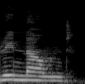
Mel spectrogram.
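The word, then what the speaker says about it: renowned: इस वर्ड की प्रोनाउंसिएशन है रिनाउंड।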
